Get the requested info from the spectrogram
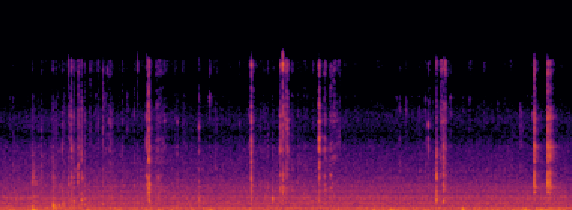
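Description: A few sharp, scattered clinks of metal utensils against a steel mixing bowl, over a steady background hiss.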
